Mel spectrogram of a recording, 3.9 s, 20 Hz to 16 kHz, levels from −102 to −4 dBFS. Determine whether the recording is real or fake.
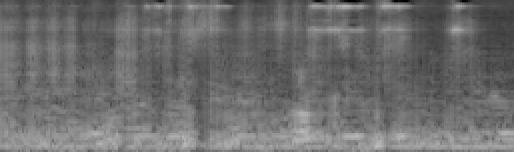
fake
